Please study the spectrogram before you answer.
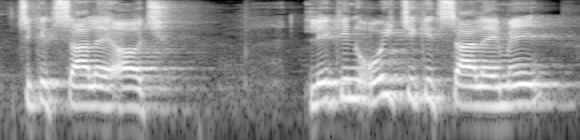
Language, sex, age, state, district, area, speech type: Maithili, male, 60+, Bihar, Saharsa, rural, spontaneous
